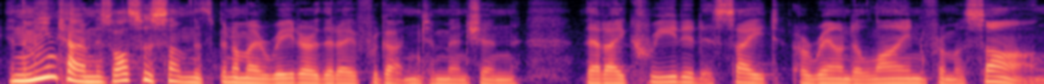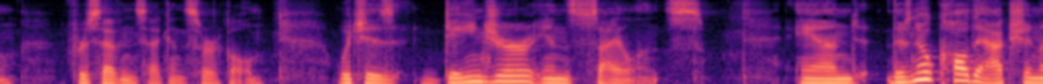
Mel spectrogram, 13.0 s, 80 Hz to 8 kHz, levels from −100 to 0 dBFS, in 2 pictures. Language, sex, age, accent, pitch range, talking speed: English, male, 30-49, American, 130-165 Hz, 195 wpm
